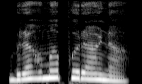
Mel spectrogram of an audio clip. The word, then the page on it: ಬ್ರಹ್ಮಪುರಾಣ: kannada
